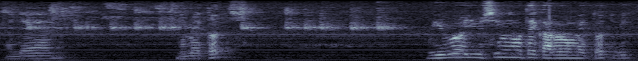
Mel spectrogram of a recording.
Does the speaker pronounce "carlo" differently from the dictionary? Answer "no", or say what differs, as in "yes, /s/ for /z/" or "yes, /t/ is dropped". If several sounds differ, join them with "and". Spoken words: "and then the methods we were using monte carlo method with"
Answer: yes, /l/ is dropped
